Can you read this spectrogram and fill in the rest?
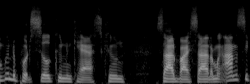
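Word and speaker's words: Cascoon: the tier list and I'm getting the name wrong already it's silon and Cason right silon and Cason silon evolves into beauly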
